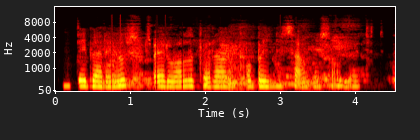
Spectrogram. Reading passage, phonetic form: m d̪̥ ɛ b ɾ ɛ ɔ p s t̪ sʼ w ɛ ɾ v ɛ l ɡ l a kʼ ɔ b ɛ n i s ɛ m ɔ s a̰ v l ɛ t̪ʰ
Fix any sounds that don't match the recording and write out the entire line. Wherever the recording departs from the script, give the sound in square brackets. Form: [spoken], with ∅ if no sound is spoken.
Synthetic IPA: m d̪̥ ɛ b ɾ ɛ ɔ p s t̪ sʼ w ɛ ɾ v [a] l ɡ [ɾ] a kʼ ɔ b ɛ n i s [a] m ɔ s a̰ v l ɛ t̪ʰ

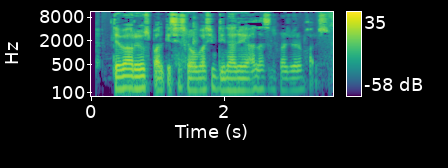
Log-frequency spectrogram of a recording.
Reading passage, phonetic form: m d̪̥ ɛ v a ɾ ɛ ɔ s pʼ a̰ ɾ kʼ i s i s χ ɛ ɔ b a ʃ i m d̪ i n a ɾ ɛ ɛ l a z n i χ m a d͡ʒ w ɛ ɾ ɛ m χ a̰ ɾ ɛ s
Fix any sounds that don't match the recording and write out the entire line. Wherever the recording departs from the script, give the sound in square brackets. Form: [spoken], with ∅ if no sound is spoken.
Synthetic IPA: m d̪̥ ɛ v a ɾ ɛ ɔ s pʼ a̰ ɾ kʼ i s i s χ ɛ ɔ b a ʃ i m d̪ i n a ɾ ɛ [a] l a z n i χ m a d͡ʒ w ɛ ɾ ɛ m χ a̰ ɾ ɛ s

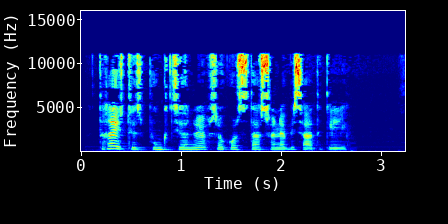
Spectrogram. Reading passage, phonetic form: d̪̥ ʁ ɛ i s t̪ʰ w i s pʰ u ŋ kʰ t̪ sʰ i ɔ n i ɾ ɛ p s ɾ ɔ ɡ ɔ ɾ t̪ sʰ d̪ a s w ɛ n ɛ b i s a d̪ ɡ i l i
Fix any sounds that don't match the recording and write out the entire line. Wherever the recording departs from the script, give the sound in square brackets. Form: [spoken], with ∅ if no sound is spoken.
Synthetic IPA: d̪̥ ʁ ɛ i s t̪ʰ w i s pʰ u ŋ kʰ t̪ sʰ i ɔ n i ɾ ɛ p s ɾ ɔ ɡ ɔ ɾ t̪ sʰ d̪ a s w ɛ n ɛ b i s a d̪ ɡ i l i

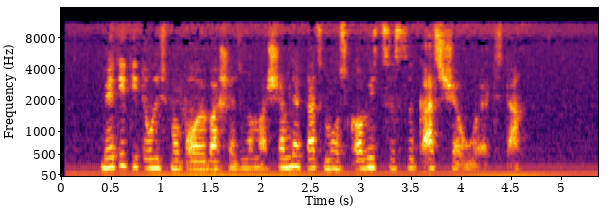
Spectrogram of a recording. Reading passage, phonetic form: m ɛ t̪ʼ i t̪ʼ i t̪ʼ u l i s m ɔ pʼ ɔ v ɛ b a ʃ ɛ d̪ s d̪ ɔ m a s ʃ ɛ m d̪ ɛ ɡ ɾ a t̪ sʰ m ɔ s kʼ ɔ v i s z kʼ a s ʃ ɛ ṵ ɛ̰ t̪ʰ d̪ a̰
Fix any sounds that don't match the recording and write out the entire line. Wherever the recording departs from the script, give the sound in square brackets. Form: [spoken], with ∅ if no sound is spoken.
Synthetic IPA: m ɛ t̪ʼ i t̪ʼ i t̪ʼ u l i s m ɔ pʼ ɔ v ɛ b a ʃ ɛ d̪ [z] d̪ ɔ m a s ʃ ɛ m d̪ ɛ ɡ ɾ a t̪ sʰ m ɔ s kʼ ɔ v i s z kʼ a s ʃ ɛ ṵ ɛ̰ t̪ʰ d̪ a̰

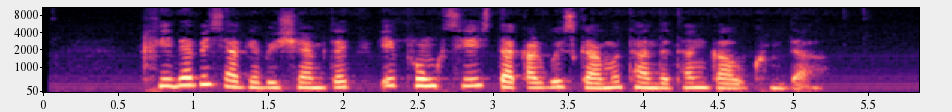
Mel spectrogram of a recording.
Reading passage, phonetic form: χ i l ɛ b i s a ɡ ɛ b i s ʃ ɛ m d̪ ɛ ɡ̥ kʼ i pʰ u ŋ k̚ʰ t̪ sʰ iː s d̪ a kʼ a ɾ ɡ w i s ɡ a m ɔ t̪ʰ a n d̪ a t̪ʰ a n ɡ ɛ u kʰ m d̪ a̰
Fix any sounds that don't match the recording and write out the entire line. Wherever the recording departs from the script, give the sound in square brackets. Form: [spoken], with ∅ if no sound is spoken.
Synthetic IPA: χ i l ɛ b i s a ɡ ɛ b i s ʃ ɛ m d̪ ɛ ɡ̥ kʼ i pʰ u ŋ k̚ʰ t̪ sʰ iː s d̪ a kʼ a ɾ ɡ w i s ɡ a m ɔ t̪ʰ a n d̪ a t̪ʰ a n ɡ [a] u kʰ m d̪ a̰

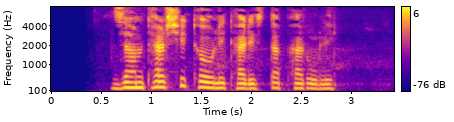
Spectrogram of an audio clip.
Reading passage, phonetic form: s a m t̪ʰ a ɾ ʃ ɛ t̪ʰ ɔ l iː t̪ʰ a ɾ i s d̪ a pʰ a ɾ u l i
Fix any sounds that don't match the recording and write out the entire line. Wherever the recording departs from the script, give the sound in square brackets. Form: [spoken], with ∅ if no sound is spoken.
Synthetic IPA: [z] a m t̪ʰ a ɾ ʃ [i] t̪ʰ ɔ l [i] t̪ʰ a ɾ i s d̪ a pʰ a ɾ u l i

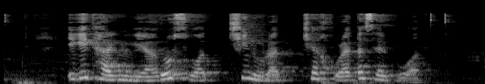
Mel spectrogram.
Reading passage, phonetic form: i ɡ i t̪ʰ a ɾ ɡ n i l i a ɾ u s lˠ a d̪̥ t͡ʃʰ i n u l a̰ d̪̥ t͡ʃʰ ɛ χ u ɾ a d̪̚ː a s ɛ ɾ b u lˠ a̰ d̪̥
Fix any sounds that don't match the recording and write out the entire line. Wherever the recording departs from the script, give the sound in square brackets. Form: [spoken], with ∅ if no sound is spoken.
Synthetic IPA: i ɡ i t̪ʰ a ɾ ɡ n i l i a ɾ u s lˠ a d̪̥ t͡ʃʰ i n u [ɾ] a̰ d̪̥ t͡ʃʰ ɛ χ u ɾ a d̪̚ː a s ɛ ɾ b u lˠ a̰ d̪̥

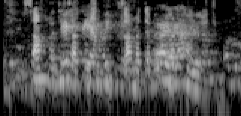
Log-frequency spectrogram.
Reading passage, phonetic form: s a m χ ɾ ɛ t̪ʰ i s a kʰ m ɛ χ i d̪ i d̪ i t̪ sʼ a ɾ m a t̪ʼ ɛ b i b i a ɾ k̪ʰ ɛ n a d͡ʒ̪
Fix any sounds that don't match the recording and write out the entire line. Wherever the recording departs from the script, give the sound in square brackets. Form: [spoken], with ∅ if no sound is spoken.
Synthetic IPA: s a m χ ɾ ɛ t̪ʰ i s a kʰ m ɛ [ʃ] i d̪ i d̪ i t̪ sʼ a ɾ m a t̪ʼ ɛ b [ɛ] b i a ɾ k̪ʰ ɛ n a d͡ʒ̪

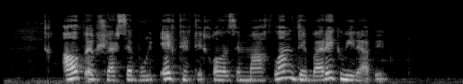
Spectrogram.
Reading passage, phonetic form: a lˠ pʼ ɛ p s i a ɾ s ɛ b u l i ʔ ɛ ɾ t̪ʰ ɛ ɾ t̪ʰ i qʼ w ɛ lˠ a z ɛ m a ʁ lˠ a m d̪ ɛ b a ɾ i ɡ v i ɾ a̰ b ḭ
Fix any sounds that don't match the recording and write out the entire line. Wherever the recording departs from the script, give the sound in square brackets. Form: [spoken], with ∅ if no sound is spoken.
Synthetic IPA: a lˠ pʼ ɛ p [ʃ] i a ɾ s ɛ b u l i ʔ ɛ ɾ t̪ʰ ɛ ɾ t̪ʰ i qʼ w ɛ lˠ a z ɛ m a ʁ lˠ a m d̪ ɛ b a ɾ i ɡ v i ɾ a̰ b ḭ

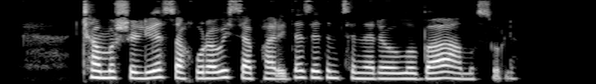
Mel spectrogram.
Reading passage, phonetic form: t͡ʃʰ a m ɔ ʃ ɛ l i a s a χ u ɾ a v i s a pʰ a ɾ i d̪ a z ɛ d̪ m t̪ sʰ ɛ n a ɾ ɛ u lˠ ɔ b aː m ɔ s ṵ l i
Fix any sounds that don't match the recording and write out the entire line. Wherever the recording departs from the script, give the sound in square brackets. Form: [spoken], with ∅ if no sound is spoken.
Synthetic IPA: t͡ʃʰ a m ɔ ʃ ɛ l i a s a χ u ɾ a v i s a pʰ a ɾ i d̪ a z ɛ d̪ m t̪ sʰ ɛ n a ɾ ɛ u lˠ ɔ b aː m ɔ s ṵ l i

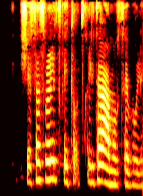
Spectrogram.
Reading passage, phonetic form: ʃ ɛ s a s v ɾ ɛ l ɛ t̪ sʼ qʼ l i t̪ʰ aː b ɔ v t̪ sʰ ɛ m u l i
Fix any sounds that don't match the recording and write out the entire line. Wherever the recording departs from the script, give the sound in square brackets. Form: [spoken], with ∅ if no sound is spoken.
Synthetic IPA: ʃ ɛ s a s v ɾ ɛ l [i] t̪ sʼ qʼ l i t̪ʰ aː [m] ɔ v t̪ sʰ ɛ [b] u l i

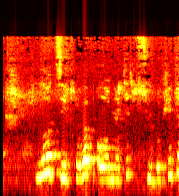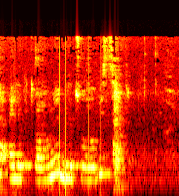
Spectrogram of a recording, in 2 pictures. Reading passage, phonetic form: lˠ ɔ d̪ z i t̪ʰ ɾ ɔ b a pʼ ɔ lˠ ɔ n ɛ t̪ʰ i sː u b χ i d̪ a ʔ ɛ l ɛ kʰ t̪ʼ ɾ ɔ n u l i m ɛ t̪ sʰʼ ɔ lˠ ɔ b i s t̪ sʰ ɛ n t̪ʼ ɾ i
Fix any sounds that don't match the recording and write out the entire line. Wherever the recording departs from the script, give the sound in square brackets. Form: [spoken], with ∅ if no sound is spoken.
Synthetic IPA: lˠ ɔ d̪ z i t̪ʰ ɾ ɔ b a pʼ ɔ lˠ ɔ n ɛ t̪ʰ i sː u b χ i d̪ a ʔ ɛ l ɛ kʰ t̪ʼ ɾ ɔ n u l i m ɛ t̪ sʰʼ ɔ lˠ ɔ b i s t̪ sʰ ɛ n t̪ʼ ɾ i

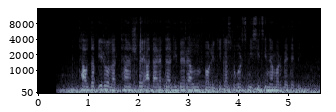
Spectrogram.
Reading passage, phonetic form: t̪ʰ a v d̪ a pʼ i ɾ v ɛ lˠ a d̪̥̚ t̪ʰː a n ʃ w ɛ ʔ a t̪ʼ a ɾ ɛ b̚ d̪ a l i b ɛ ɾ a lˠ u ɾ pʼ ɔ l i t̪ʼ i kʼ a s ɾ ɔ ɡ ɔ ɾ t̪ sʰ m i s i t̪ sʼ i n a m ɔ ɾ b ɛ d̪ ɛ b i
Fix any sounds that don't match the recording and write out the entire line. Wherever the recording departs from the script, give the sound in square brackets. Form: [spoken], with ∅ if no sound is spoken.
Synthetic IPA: t̪ʰ a v d̪ a pʼ i ɾ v ɛ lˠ a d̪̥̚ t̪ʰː a n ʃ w ɛ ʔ a t̪ʼ a ɾ ɛ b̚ d̪ a l i b ɛ ɾ a lˠ u ɾ pʼ ɔ l i t̪ʼ i kʼ a s ɾ ɔ ɡ ɔ ɾ t̪ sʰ m i s i t̪ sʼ i n a m ɔ ɾ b ɛ d̪ ɛ b i

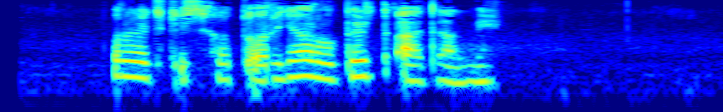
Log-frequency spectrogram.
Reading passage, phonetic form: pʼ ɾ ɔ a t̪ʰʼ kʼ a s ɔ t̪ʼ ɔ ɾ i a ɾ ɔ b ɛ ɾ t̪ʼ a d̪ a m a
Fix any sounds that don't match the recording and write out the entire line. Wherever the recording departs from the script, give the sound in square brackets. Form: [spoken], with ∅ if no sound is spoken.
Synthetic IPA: pʼ ɾ ɔ [ɛ] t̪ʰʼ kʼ [i] s ɔ t̪ʼ ɔ ɾ i a ɾ ɔ b ɛ ɾ t̪ʼ a d̪ a m [i]

